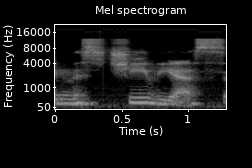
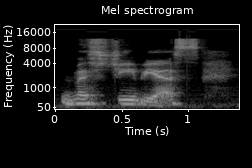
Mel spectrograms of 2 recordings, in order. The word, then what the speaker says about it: mischievous: a word uh like I tend to Say mischievous is how my pronunciation of the word mischievous uh that is not the standard pronunciation the standard pronunciation is mischievous and uh there are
